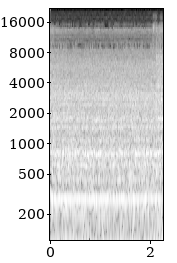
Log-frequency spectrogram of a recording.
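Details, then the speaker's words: Planar Autoterm 2kW diesel heater newly installed in ambulance, first run, blowing warm air: steady quiet fan hum with constant low tone, no pulsing or rattles; normal running. "No smoke. Nice and quiet. You hear it? Sounds like an airplane. It's burning really well."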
